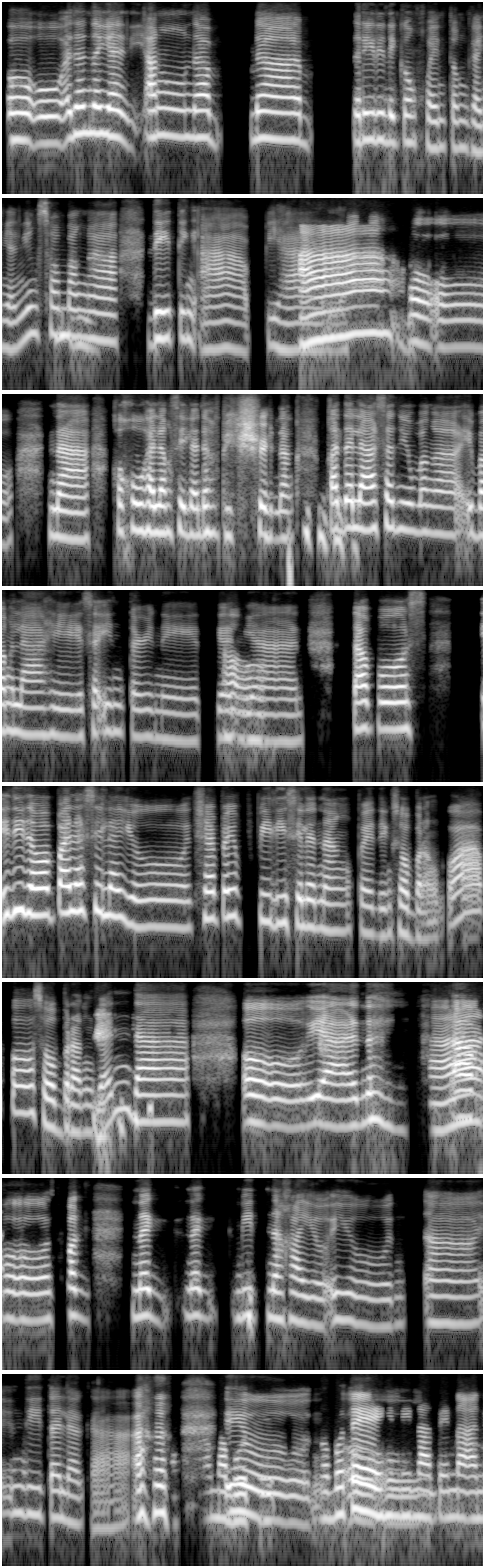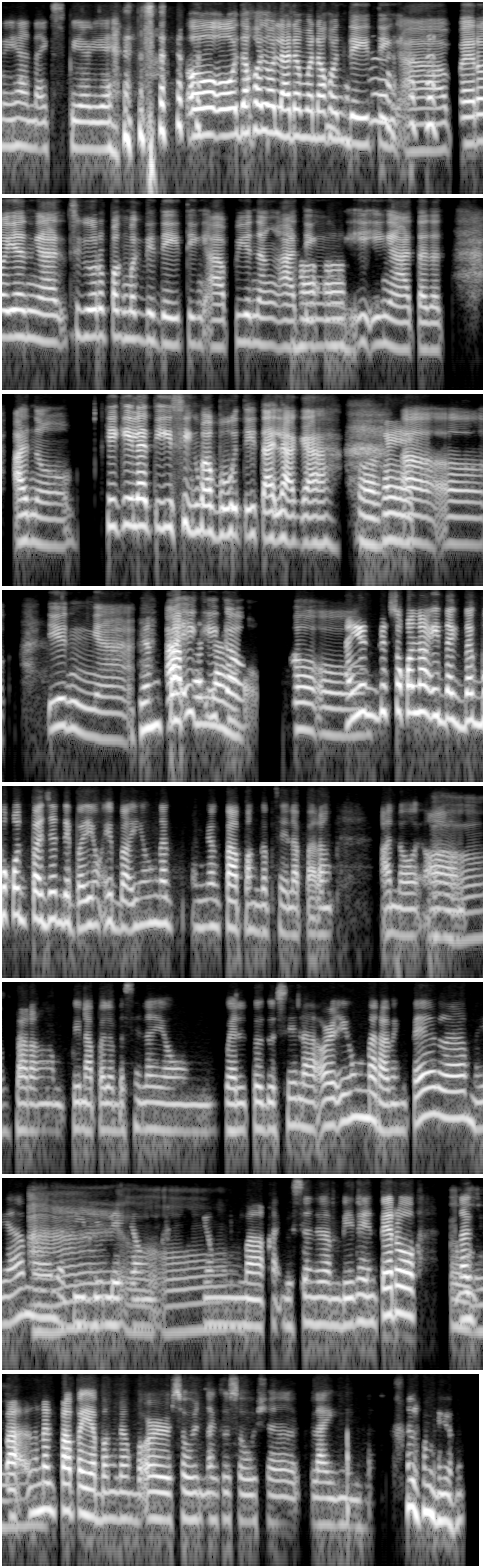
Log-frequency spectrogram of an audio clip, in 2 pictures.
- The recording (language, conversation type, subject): Filipino, unstructured, Ano ang palagay mo sa paraan ng pagpapakita ng sarili sa sosyal na midya?
- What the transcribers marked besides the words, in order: laugh; laugh; other background noise; laugh; laugh; laughing while speaking: "kikilatising mabuti talaga"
